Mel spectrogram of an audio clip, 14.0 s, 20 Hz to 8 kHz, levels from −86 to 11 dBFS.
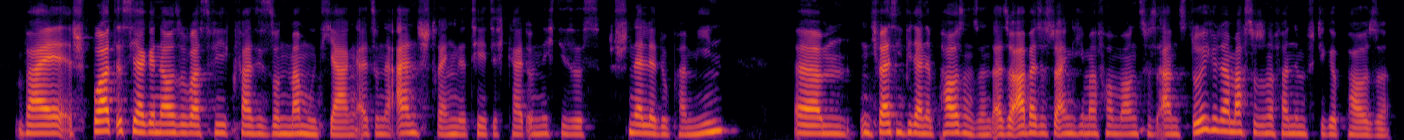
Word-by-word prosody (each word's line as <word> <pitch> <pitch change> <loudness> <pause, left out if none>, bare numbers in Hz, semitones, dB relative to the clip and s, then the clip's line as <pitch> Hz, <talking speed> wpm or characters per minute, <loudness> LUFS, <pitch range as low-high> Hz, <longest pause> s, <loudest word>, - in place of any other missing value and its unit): weil 175 0 +5
Sport 220 +1 +6
ist 215 +1 -1
ja 200 -4 +5
genau 190 -1 +4
so 180 -1 -3
was 175 -1 +1
wie 180 -2 -2
quasi 170 -2 -2
so 155 +2 -5
'n 165 0 -1
Mammutjagen, 150 -3 0
also 160 0 -6
'ne 155 -1 -7
anstrengende 155 -4 -1
Tätigkeit 150 0 -8
und 155 0 -6
nicht 165 +1 -10
dieses 150 -1 -9
schnelle 175 -5 -1
Dopamin. 165 +10 -2 0.6
Ähm, 170 -2 +3
ich 185 -5 -4
weiß 190 0 +5
nicht, 190 -1 -3
wie - - 0
deine 165 -3 +1
Pausen 180 0 +1
sind. 145 +1 -7
Also, 155 0 -1
arbeitest 170 0 +2
du - - +1
eigentlich 165 0 -2
immer 165 0 -4
von 170 0 -7
morgens 160 0 -5
bis 160 -1 -11
abends 155 0 -3
durch 225 +8 +2
oder 220 -3 +2
machst 200 -1 0
du 185 - -4
so 170 - -6
'ne 175 -1 -3
vernünftige 160 -2 -5
Pause? 140 -4 -5
165 Hz, 195 wpm, -22 LUFS, 155-180 Hz, 0.6 s, Sport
